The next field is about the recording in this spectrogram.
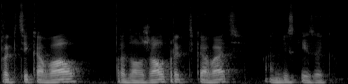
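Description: At a moderate pace and with fairly even intonation, a man speaks on a very clean recording with a silent background. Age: 30s. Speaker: office worker, former exchange student. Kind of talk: interview.

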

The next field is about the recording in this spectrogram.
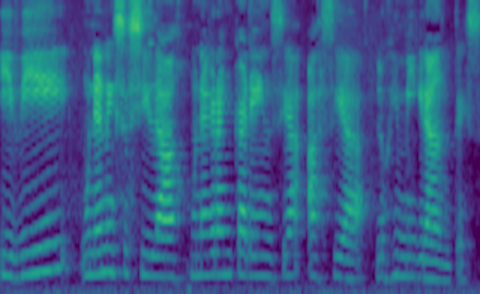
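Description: A woman in a Venezuelan accent, of medium pitch and fairly even intonation, against noticeable background noise. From Venezuela, Caracas. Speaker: actress and TV presenter, immigration adviser. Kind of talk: interview.

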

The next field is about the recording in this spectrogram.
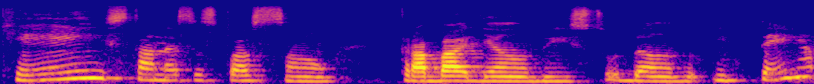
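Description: Speaking at a moderate pace, a woman has an unremarkable speaking voice with a fairly high pitch. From Brasília, Brazil. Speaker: federal auditor and online course teacher. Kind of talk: interview.

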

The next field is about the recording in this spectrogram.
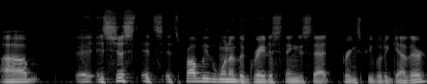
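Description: Speaking at a moderate pace with ordinary pitch variation, a man is heard on a very clean recording with a silent background. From Windsor, Ontario, Canada. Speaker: former pro football player and youth coach. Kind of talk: interview. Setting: studio.

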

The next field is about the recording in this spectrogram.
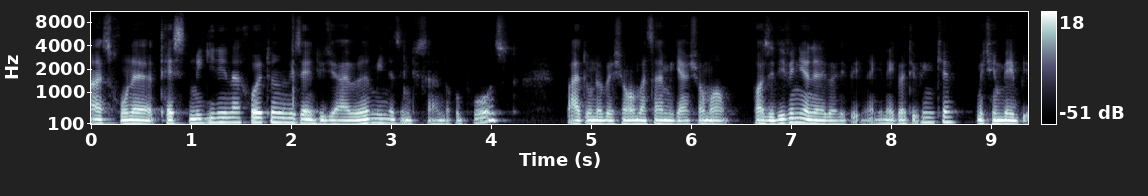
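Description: Speaking very fast, a man has a dark, mellow tone at a fairly low pitch with ordinary pitch variation. The background is quiet. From Iran. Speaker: video game development director. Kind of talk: casual interview.

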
